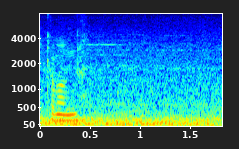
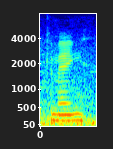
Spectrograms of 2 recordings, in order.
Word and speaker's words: Kemang: So okay, so I'm going to be going into this Grand Kemang, as the locals say, Kemang. Americans say Kemang.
